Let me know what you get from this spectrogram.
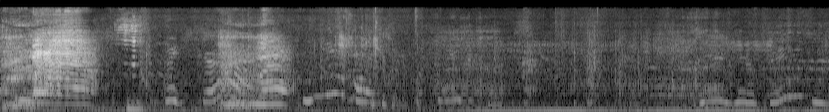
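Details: Alpine goat during the birth of triplet kids: two loud, wavering, high harmonic bleats near the start and at about two seconds, followed by quieter human talking over a low background hum.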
